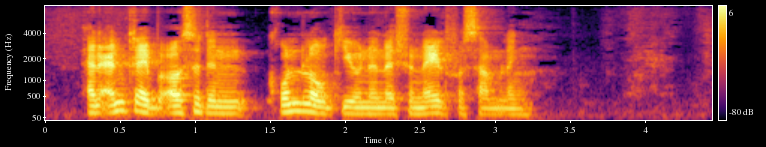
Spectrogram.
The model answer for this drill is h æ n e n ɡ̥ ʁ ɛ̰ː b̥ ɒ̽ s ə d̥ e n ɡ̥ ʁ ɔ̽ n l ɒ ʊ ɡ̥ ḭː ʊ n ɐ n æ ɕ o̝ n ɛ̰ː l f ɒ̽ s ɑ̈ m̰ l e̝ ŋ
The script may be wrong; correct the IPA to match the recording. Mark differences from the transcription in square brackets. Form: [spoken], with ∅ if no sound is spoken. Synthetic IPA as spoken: h æ n [æ] n ɡ̥ ʁ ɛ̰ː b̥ ɒ̽ s ə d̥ e n ɡ̥ ʁ ɔ̽ n l ɒ ʊ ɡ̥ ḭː ʊ n [ə] n æ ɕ o̝ n ɛ̰ː l f ɒ̽ s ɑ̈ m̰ l e̝ ŋ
